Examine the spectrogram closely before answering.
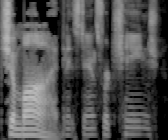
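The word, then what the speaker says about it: chmod: pay very close attention I call this command chamod I don't know how it's actually pronounced but I call it chamod okay I just looked it up and it is actually pronounced jamad and it stands for change mode which is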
